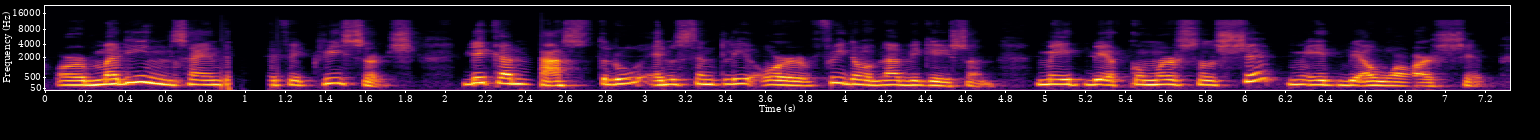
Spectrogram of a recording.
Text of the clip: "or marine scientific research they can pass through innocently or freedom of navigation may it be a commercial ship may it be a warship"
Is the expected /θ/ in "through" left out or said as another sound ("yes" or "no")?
yes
